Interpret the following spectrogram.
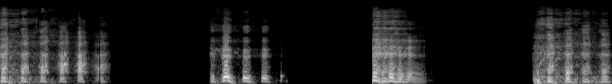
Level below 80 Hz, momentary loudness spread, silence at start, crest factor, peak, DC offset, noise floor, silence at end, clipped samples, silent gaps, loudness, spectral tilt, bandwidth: -44 dBFS; 14 LU; 0 s; 22 dB; 0 dBFS; under 0.1%; under -90 dBFS; 0 s; under 0.1%; 1.13-2.10 s, 2.90-3.72 s, 4.34-5.32 s; -20 LUFS; -6 dB/octave; 15.5 kHz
